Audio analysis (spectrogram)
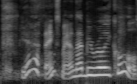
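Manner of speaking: teasing high-voiced impression; mock pipe maker. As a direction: lightly ham up his thanks. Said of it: "And he's like".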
